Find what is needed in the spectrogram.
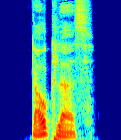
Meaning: genitive singular of Gaukler
- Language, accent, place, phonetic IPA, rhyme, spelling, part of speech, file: German, Germany, Berlin, [ˈɡaʊ̯klɐs], -aʊ̯klɐs, Gauklers, noun, De-Gauklers.ogg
